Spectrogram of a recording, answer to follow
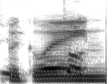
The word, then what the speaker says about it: McGuane: Is that how you pronounce it? Yeah. Marcus McGuane.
